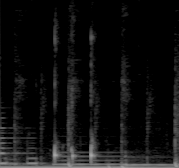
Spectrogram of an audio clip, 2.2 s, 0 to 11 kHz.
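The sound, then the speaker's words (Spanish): A series of dull, hollow knocks on a door by someone arriving at about 11 o'clock at night, about six taps in uneven groups, over a constant low electrical hum with no talking. “Pasaron dos horas, güey, como a las 11 van y tocan. Hace el sonido de puerta.”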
